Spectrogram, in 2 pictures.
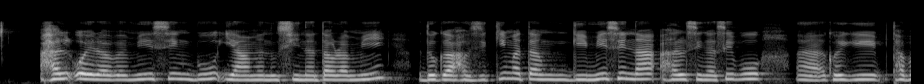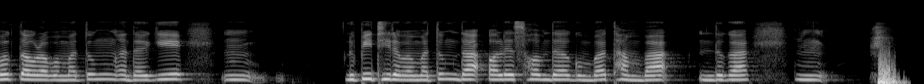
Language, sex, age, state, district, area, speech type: Manipuri, female, 18-30, Manipur, Thoubal, rural, spontaneous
